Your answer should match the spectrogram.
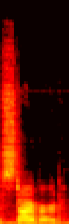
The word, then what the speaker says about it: starboard: been towards us and it's a retroflex schwa so you're right so starbird starbird all right cool i'll say it like that from now on port and starboard and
